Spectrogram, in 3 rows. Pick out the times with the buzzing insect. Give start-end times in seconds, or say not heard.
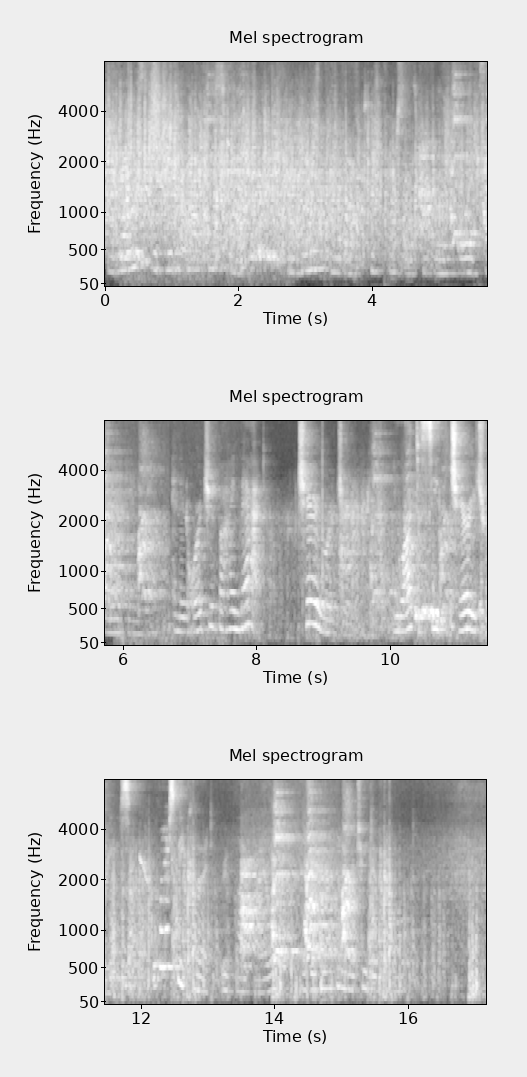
not heard.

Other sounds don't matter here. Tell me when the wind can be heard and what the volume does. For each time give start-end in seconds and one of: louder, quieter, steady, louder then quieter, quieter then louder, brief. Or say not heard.
0.0-17.1 quieter then louder.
